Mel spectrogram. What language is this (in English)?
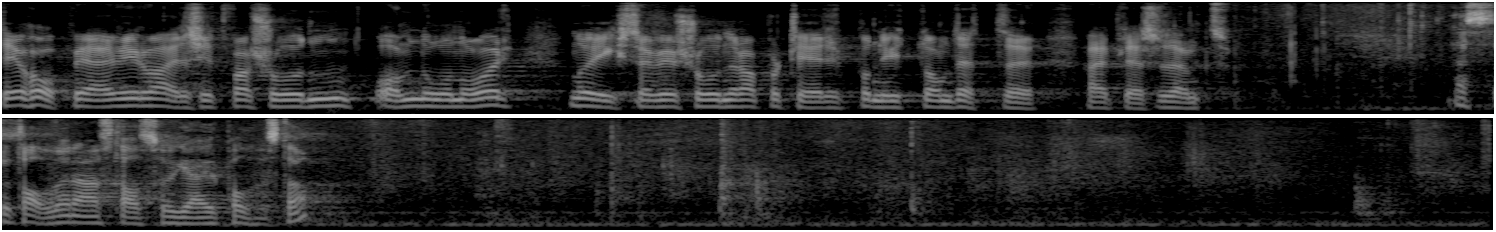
Norwegian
